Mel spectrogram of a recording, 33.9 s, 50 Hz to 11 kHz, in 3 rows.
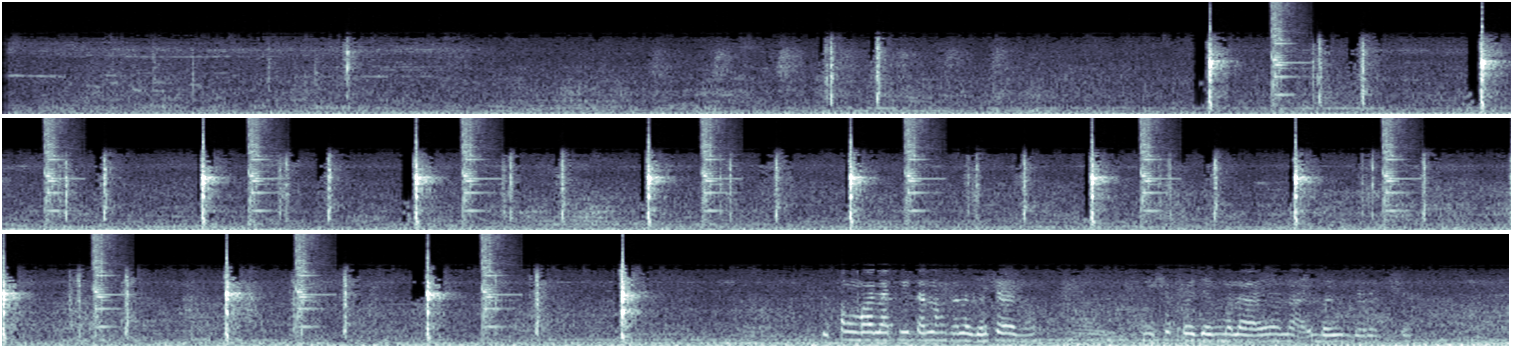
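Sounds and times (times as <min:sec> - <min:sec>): airsoft shotgun shots: 0:09.0 - 0:10.0, 0:11.1 - 0:12.1, 0:12.8 - 0:13.6, 0:14.4 - 0:15.2, 0:16.2 - 0:16.9, 0:17.7 - 0:18.6, 0:19.5 - 0:20.4
brief metallic ping: 0:09.0 - 0:10.1, 0:11.1 - 0:12.0, 0:12.8 - 0:13.6, 0:14.4 - 0:15.2, 0:16.2 - 0:16.9, 0:17.7 - 0:18.6, 0:19.5 - 0:20.3, 0:21.0 - 0:23.7, 0:24.3 - 0:25.3, 0:26.2 - 0:26.7.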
